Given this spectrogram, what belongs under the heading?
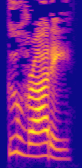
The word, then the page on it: Gujarati: British English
